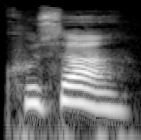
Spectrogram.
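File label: "kusa", nominative, Archi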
